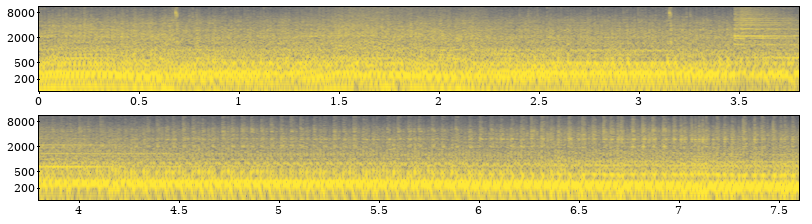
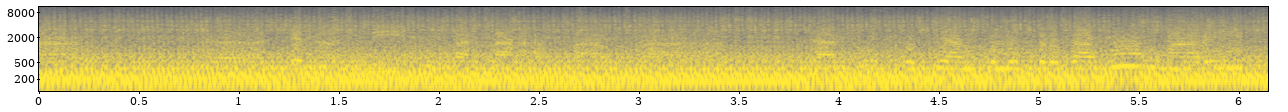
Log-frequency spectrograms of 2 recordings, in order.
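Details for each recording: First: Mini water pump with small two-stroke petrol engine on mixed fuel, hard to start; once running it races loud and high with a fast steady buzz and cannot be throttled down to idle. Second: Mini water-pump engine, two-stroke on premixed gasoline, holds a steady, even buzz at constant speed with no misses or surging after repair; it had been hard-starting and racing from fuel starvation.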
